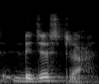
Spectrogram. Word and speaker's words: Dijkstra: Okay, it is pronounced as Dijkstra. K is silent here.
